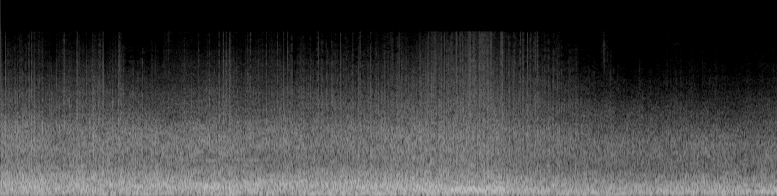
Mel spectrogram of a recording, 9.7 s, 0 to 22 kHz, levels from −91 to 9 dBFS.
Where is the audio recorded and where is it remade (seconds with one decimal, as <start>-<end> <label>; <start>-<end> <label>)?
0.0-0.4 recorded; 0.4-1.5 remade; 1.5-1.9 recorded; 1.9-3.6 remade; 3.6-8.6 recorded; 8.6-9.7 remade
